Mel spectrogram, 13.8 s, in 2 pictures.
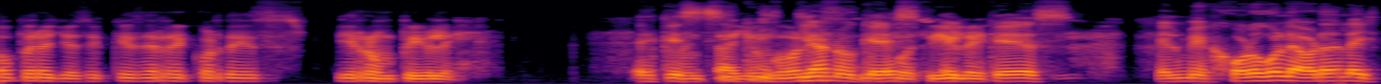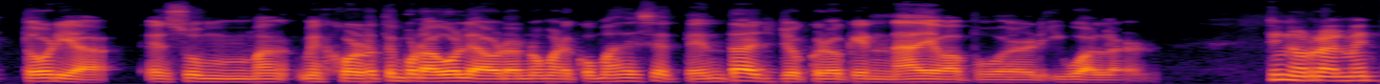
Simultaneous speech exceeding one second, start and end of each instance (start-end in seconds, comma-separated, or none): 3.3-5.0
